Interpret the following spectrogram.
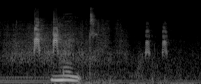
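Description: Barau's petrels (taille-vent) calling: a run of short, sharp, quick notes, with a steady low hum underneath.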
